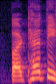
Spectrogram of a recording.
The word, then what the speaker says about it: पठति: करते हुए बोलना है जैसे पठति शब्द में ठ पर यदि आप हल्का सा रुकेंगे तभी आप त में ह्रस्व ई बोल पाएंगे पठति खाद गच्छति ऐसे बहुत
